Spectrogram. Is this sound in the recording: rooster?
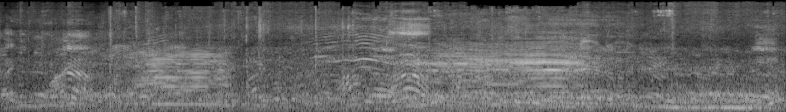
no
